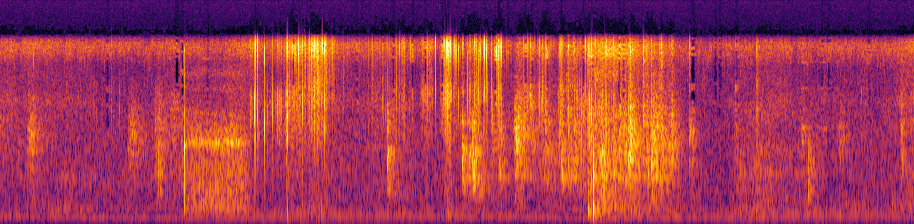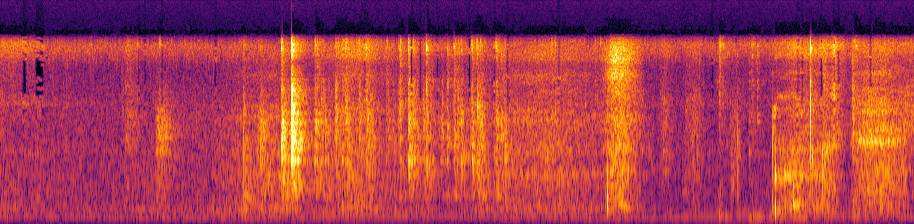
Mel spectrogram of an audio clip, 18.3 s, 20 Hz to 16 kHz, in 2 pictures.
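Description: Faint scattered clicks, scrapes and taps of a Cooler Master HAF 912 PC case being handled while a screw is fitted, the sharpest clicks about six and twelve seconds in, over a steady low hum.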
